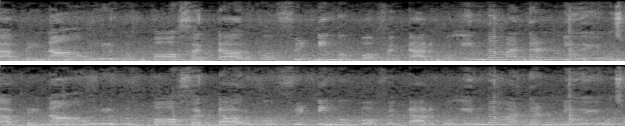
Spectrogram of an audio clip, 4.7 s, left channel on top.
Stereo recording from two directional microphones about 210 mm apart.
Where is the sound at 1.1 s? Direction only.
20° left (ahead or behind).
